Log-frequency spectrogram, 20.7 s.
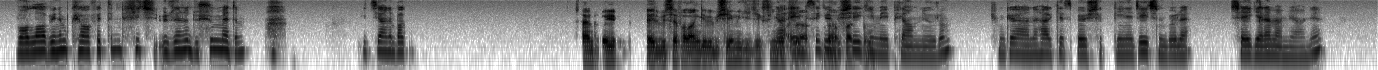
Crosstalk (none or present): present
